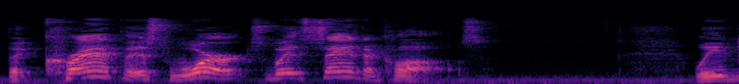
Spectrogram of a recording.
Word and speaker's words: Krampus: Who is Krampus or Krampus? However you want. It's K-R-A-M-P-U-S. I pronounce it Krampus.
